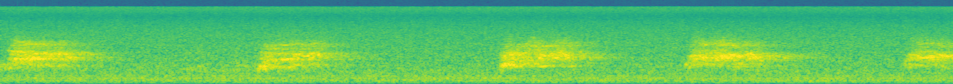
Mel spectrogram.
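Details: A mated pair of red foxes gives mating calls in the middle of the night in Midhurst, England: hoarse, raspy screams about half a second long, repeated every second or two, over faint background hiss.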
